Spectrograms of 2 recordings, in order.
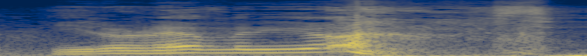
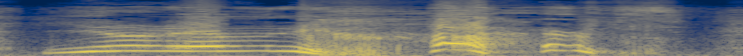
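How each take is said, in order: First: Said in the usual way. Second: Higher, louder, laughing through the words; incredulous laughing outburst; laughing disbelief. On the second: Real, not acted. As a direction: repeat it cracking up in disbelief. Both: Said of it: "I'm just cracking up".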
